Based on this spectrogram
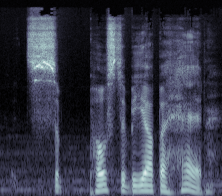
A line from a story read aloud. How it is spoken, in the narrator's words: she whispered to herself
